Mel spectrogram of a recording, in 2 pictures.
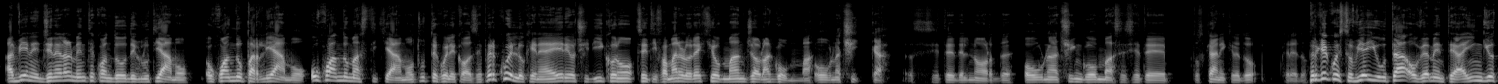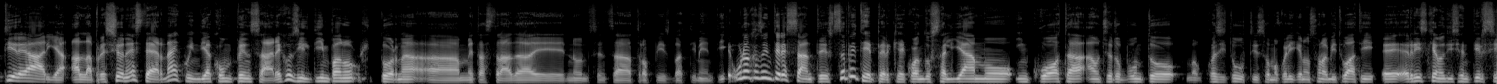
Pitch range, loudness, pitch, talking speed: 110-150 Hz, -24 LUFS, 130 Hz, 190 wpm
